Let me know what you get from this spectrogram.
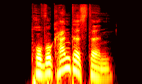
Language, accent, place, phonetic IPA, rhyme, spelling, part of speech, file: German, Germany, Berlin, [pʁovoˈkantəstn̩], -antəstn̩, provokantesten, adjective, De-provokantesten.ogg
- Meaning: 1. superlative degree of provokant 2. inflection of provokant: strong genitive masculine/neuter singular superlative degree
